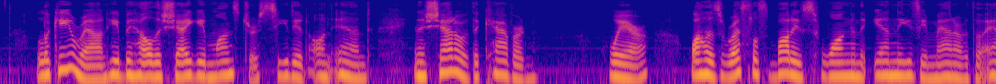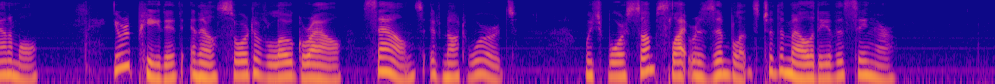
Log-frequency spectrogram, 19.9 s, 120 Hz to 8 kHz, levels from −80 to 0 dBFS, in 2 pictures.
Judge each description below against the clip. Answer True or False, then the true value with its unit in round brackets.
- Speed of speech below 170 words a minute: True (155 wpm)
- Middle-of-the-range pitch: True (180 Hz)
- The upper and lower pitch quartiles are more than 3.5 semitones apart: False (2.5 semitones)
